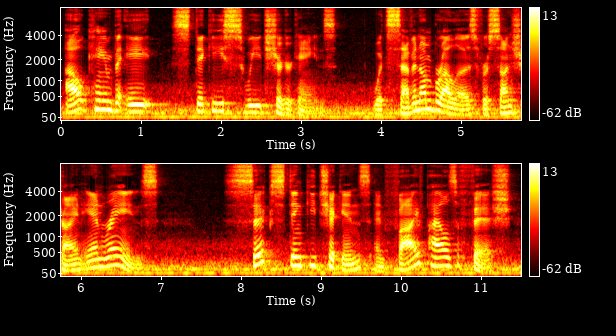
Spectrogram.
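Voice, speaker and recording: A man reading a children's picture book aloud in an expressive, playful way, drawing out key words and chatting to his young listeners. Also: mid-range voice, slow, a little hiss or hum. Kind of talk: animated read-aloud to children, with asides to listeners.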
